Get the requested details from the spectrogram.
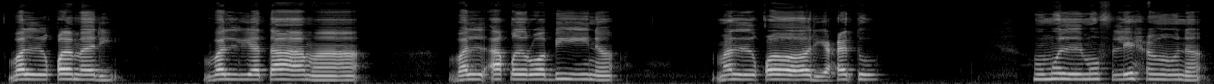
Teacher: واو لام زبر ول پڑھے ہم نے نا، تو الف لام اگر یہاں پر حروف قمری کا قاعدہ ہوگا، کیونکہ الف لام کے بعد حروف قمری میں سے قاف ہے، الف کو نہ پڑھیں گے بلکہ ہم لام سے ملا کر پڑھیں گے۔ قاف کے اوپر زبر کی حرکت ہے، یہ تینوں پر زبر کی حرکت ہے، حرکت کو جلدی پڑھیں گے، تھوڑا بھی نہ کھینچے۔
